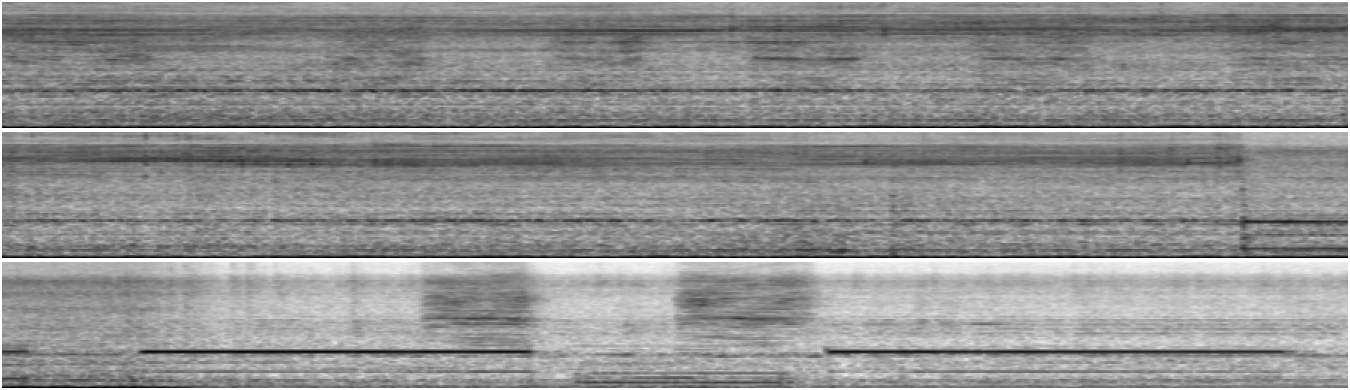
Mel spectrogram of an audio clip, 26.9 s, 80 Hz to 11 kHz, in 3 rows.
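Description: Supore LE-520 automatic lens edger grinding a spectacle lens: the motor runs with a steady low hum under the hiss of the lens on the grinding wheel. About two-thirds of the way through, the hiss and then the hum stop. A steady high tone remains, broken off briefly for a couple of seconds.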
